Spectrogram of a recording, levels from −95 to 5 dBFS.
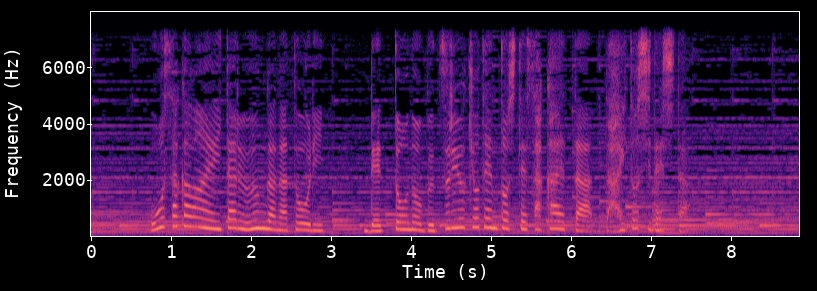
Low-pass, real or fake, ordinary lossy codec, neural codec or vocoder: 7.2 kHz; real; none; none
